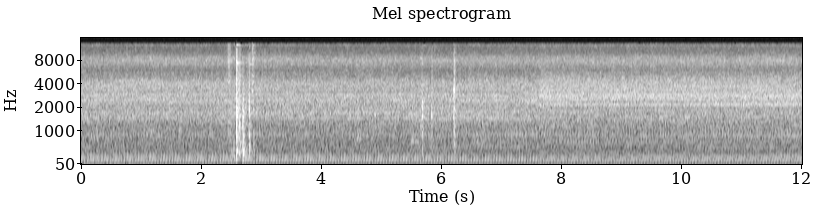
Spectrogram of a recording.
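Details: Mitsubishi L300 petrol that only clicked when cranking despite several starter services, now fitted with a starter relay wired from the battery: engine catches and settles into a steady even idle, a couple of brief clunks early; starts and runs properly.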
